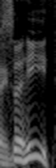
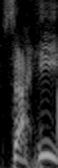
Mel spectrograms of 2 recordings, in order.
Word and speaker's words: Sahith: Oh, Sahith. Sahith.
